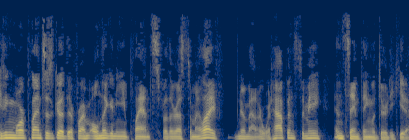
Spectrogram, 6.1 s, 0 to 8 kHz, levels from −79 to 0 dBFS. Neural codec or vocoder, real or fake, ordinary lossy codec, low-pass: none; real; MP3, 32 kbps; 7.2 kHz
